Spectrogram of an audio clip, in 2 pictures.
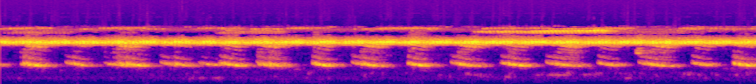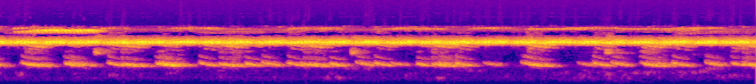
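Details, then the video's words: Nighttime lakeside chorus of frogs: brief falling notes tumble over one another about twice a second, steady shrill insect drone behind, occasional short high whistles. "Lakeside night creatures and frog sounds"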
